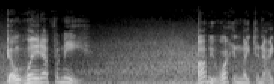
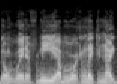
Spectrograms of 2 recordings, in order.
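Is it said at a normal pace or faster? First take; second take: normal; faster. First: It is said at a normal speaking pace. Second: It is said at a faster pace.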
